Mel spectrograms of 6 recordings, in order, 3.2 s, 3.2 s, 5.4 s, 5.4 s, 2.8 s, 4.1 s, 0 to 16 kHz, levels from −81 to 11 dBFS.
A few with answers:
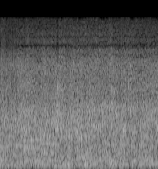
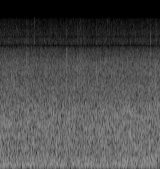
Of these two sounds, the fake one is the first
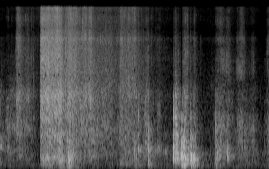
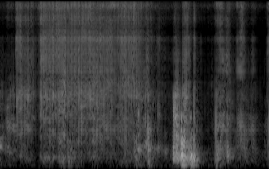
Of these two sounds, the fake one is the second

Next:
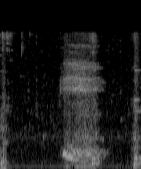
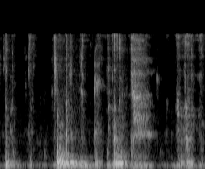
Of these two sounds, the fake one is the second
